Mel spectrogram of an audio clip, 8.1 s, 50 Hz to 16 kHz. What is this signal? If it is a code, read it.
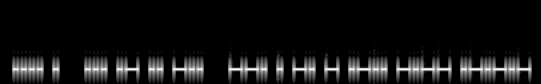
Morse code, heard as a keyed tone, about 20 wpm, 700 Hz. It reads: HE SAID GENTLY.
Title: Sentences from Top 1600 Words 20wpm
